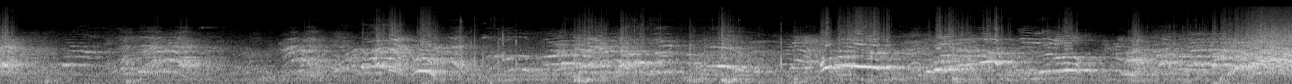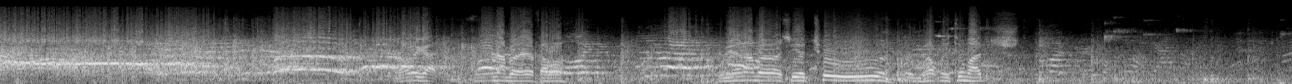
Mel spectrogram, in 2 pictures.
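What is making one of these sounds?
Spectators cheer and shout loudly in an echoing gym.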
